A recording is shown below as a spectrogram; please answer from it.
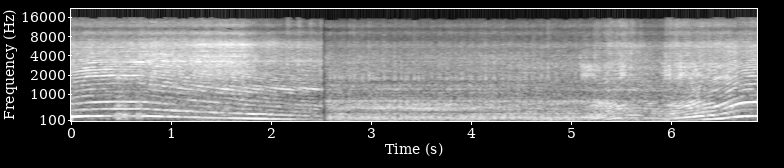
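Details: Modified moped two-stroke on its initial startup after block porting and epoxy work, with high idle and the carburetor leaking fuel at a steep angle. Ragged rev sweeps break up and stutter near the top; lots of sputtering at an estimated 15,000+ rpm.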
